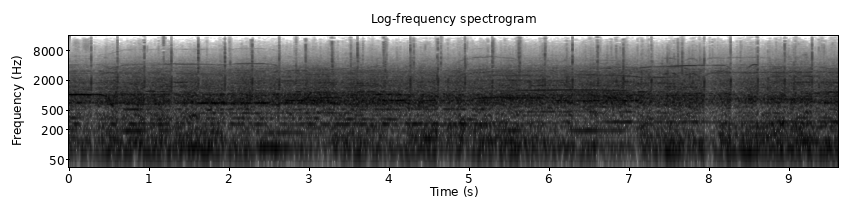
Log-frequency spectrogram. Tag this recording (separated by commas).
Music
